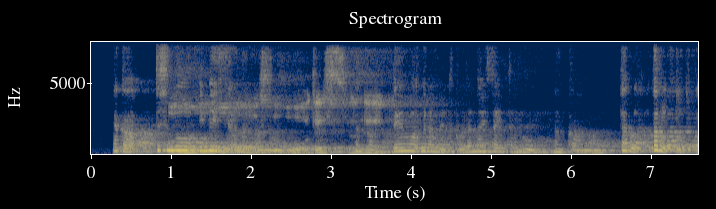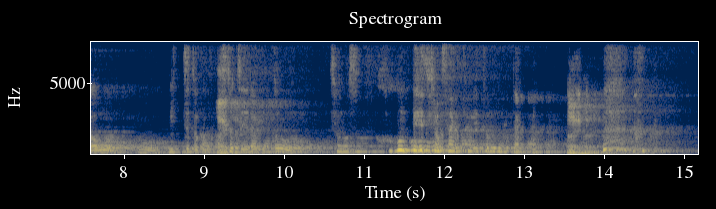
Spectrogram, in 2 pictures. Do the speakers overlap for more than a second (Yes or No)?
Yes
